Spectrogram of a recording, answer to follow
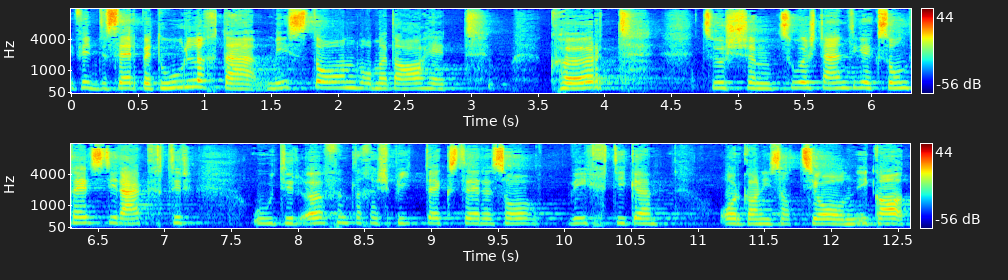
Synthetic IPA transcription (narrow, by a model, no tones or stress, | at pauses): ɪfɪndəseːɾbɛduːləχd̥æmɪstɔːnʋomədɑːɦɛt | kʰhøːɾt | t͡sʋʏʃəmt͡suəʃtændiɡəksʊndɦɛɪtt͡sd̥iɾækχt̪əɾ | udəɾœfənt̪ləχəʃpit̪ɛksd̥ɛɾəsovɪχtiɡə | ʔɔɾɡɑnizɑt͡sjoːnɪɡɑː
